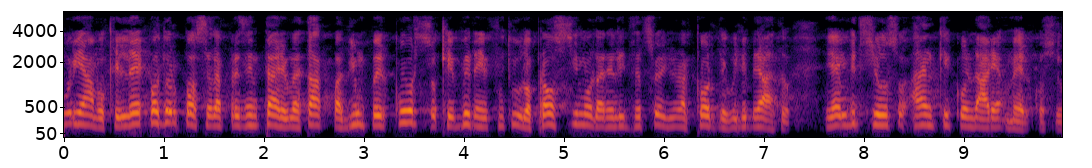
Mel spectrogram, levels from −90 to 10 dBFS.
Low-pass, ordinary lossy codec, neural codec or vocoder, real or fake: 5.4 kHz; none; codec, 16 kHz, 2 kbps, FreqCodec, larger model; fake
